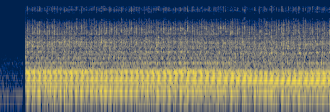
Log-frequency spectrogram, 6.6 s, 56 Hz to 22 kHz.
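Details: 1981 Evinrude 35 HP two-stroke outboard, run with gearcase off, 150 psi compression in both cylinders, starter weak: fires straight up and settles into a steady, even buzzing run with no stumbling or knocks; normal running.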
